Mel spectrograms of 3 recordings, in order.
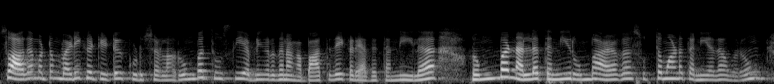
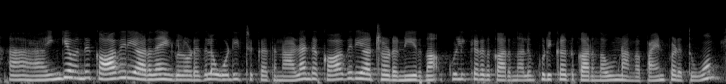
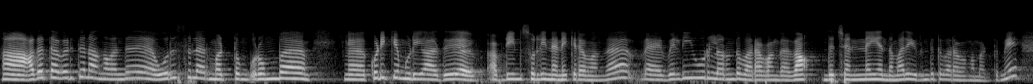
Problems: none marked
